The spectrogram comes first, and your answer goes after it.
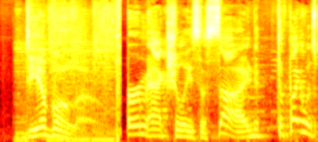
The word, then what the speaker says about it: Diavolo: Fun fact, they also pronounced Diavolo wrong. Diavolo.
